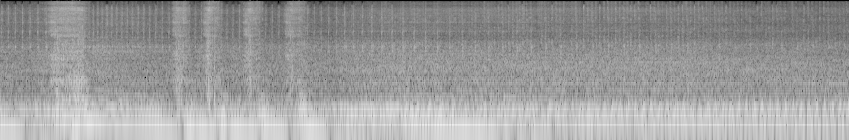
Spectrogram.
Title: Opel CIH Rod Knock?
